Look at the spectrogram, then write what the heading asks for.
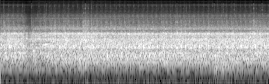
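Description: A sewing machine stitches crisscross lines over earlier rows of stitching, giving a continuous, dense mechanical whir at an even level throughout, with no talking.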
